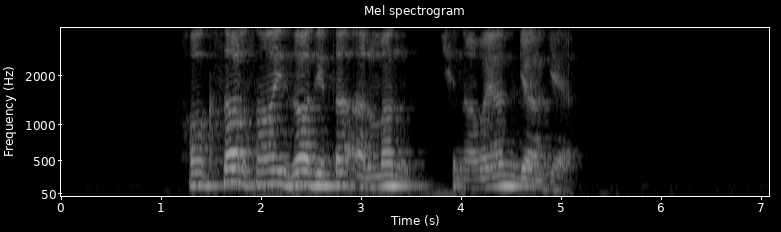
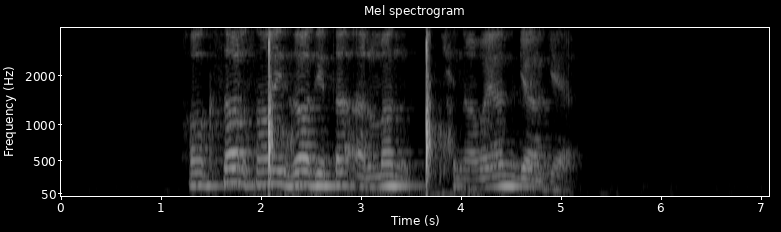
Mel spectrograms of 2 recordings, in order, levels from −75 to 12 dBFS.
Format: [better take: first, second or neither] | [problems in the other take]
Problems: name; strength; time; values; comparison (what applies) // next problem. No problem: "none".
first | background sound (Clapping); 5 dB above the speech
